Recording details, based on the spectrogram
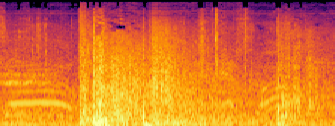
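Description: Musket volleys from infantry in the Napoleon: Total War battle on the Siberian Plateau, heard as a few loud crackling bursts of massed gunfire over a rumbling battlefield, with a voice talking faintly underneath.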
